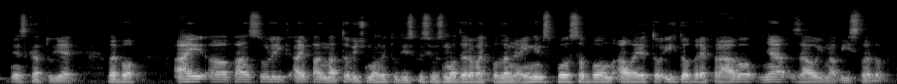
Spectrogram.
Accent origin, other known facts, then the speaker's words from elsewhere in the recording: Orava, Žilina Region, Slovakia; som z Oravy, som tam aj bol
